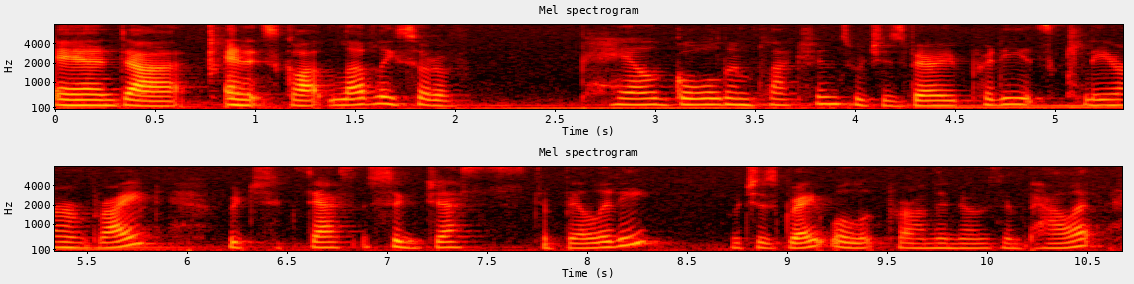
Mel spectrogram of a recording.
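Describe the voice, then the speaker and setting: With ordinary pitch variation, the words unfold at a moderate pace. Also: woman. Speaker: wine critic host. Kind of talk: tutorial. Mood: warm, cheerful. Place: home room. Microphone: lapel.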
